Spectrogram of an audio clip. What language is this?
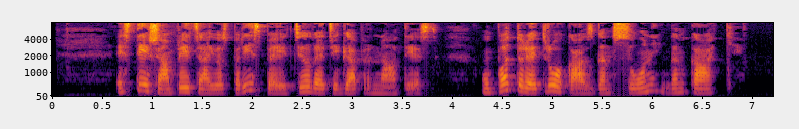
Latvian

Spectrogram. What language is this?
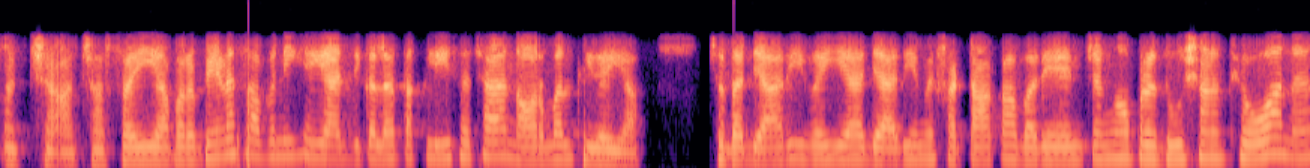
Sindhi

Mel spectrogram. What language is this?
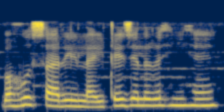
Hindi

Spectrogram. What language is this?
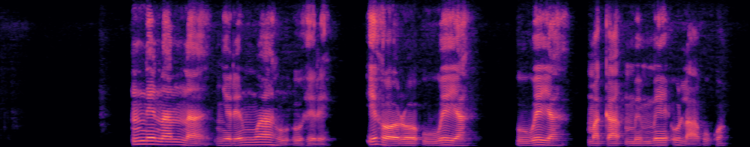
Igbo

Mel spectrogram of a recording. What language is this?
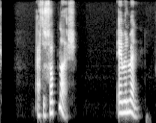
Icelandic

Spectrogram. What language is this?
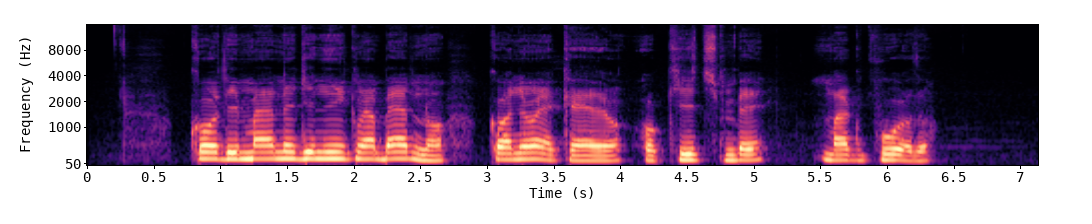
Luo (Kenya and Tanzania)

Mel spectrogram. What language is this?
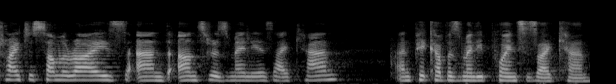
English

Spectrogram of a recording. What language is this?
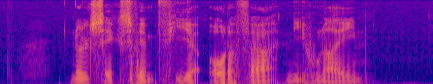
Danish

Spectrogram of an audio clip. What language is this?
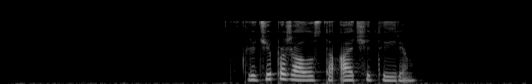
Russian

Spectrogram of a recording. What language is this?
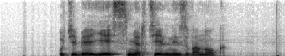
Russian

